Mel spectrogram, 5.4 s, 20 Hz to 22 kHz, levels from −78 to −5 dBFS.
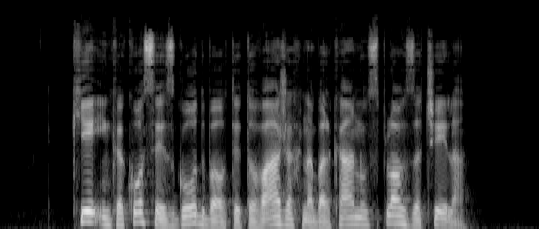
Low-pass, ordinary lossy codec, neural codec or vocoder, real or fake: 19.8 kHz; MP3, 64 kbps; none; real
